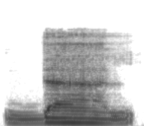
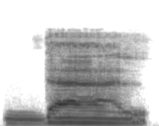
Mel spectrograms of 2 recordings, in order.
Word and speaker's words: dal: So we'll start off with the letter D. Dal. And this letter is pronounced as dal. Dal, right? Not d, but dal. Dal.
